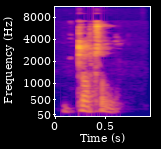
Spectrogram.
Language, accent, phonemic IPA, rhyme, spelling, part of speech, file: English, Southern England, /ˈdɒtəl/, -ɒtəl, dottle, noun / verb / adjective, LL-Q1860 (eng)-dottle.wav
- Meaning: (noun) 1. A plug or tap of a vessel 2. A small rounded lump or mass 3. The still burning or wholly burnt tobacco plug in a pipe 4. A baby's dummy, pacifier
